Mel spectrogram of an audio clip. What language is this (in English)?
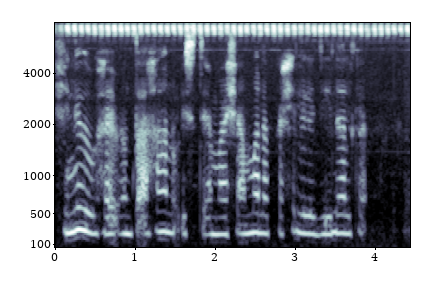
Somali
